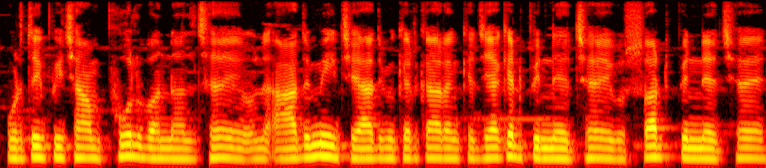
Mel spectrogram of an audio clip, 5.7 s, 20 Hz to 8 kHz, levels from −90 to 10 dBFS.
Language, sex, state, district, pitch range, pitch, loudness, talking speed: Hindi, male, Bihar, Samastipur, 135-145 Hz, 140 Hz, -19 LUFS, 220 wpm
